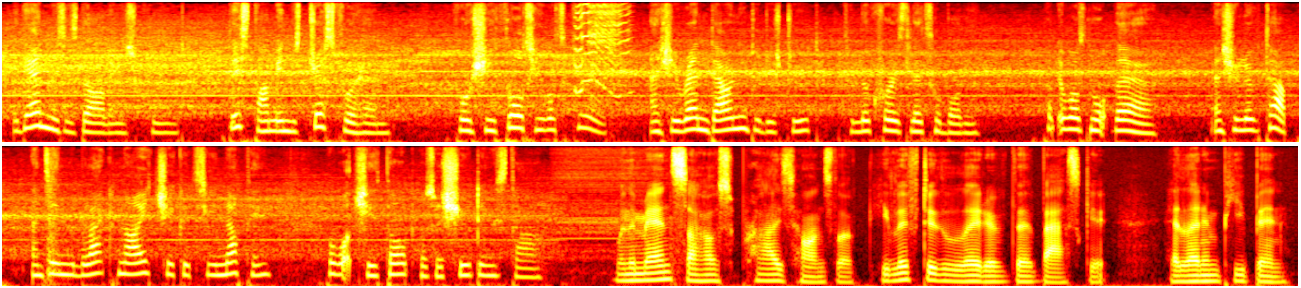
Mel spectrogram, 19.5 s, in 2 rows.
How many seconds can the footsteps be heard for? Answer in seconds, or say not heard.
not heard.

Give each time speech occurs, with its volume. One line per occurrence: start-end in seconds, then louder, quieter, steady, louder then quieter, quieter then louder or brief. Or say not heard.
0.1-19.4 steady.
